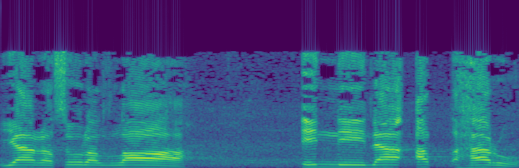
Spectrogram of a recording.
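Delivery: ordinary delivery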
